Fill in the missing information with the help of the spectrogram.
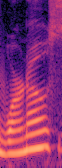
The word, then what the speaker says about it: Wuornos: Eileen Wuornos? – Yeah.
